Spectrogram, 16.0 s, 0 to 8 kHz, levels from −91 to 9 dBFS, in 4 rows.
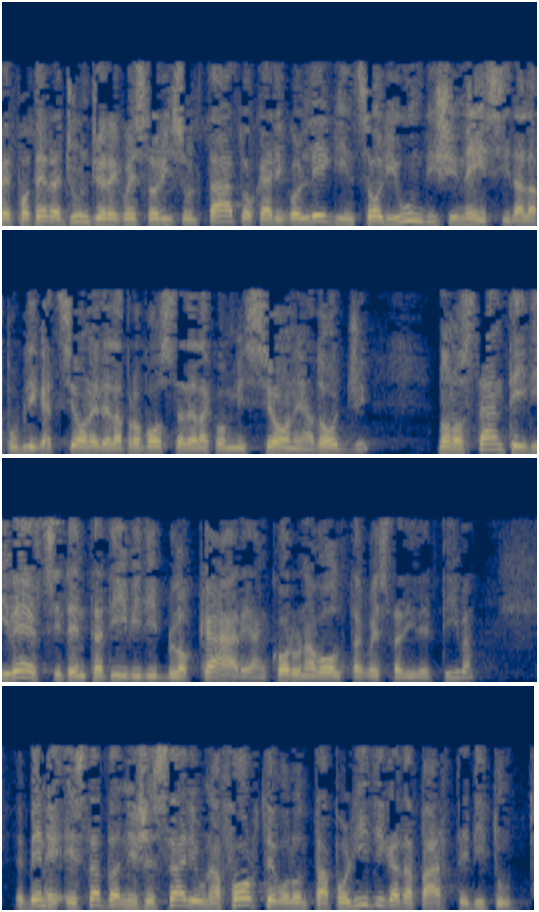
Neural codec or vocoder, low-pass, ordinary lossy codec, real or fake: none; 7.2 kHz; MP3, 24 kbps; real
